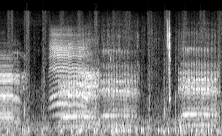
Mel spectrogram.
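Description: Sheep bleating in a video game, two or three drawn-out wavering bleats in quick succession, fairly close and alone with no talk.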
